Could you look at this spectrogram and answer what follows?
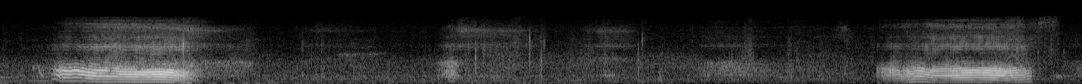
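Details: Man snoring, which the uploader attributes to smoking: two loud, rattling snores about eight seconds apart with quiet breathing between them.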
